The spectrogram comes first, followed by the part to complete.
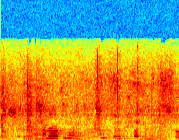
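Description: Faint, indistinct voices talking quietly, with no music playing.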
